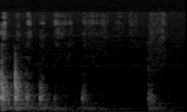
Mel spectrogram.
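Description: Near silence, with a few faint strokes of a marker writing on a whiteboard in the first half second.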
